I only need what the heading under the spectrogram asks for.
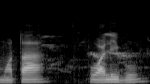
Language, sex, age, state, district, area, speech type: Assamese, male, 60+, Assam, Lakhimpur, urban, spontaneous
